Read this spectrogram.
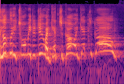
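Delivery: high, loud, gleeful eagerness; excited delight. Acted. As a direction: exult like a kid who's been chosen. Acting out delight at being sent.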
